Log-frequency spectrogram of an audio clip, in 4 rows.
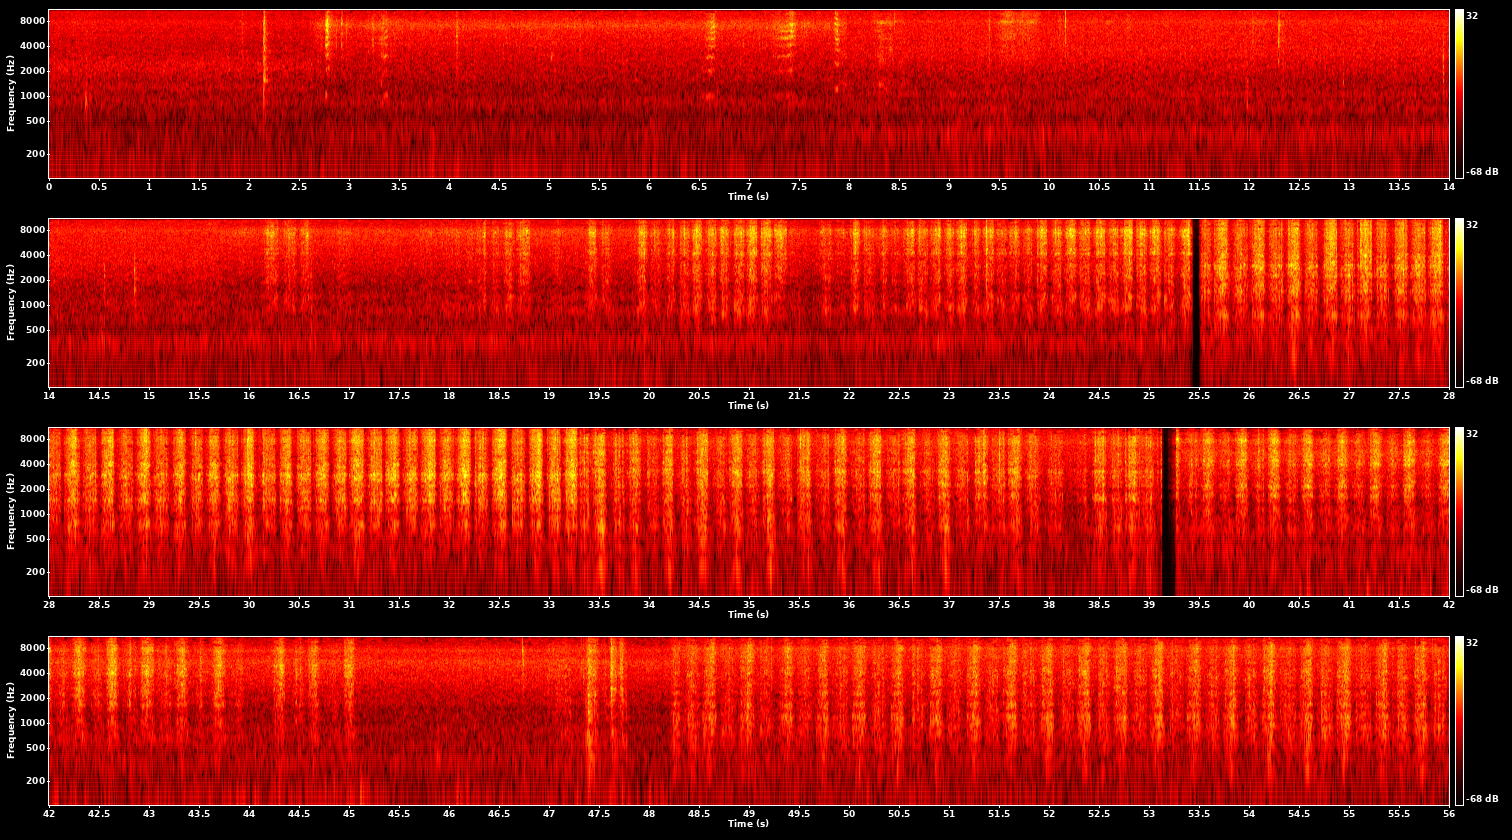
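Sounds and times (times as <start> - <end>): hand saw cutting bamboo: 16.1 - 16.7, 17.9 - 45.2, 47.3 - 56.0.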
